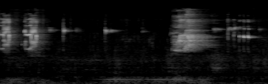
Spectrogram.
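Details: Lovebird song recorded for teaching other birds: quick shrill chirps open the clip, then short thin whistles and a dense burst of high twittering, with a soft low drone beneath.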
